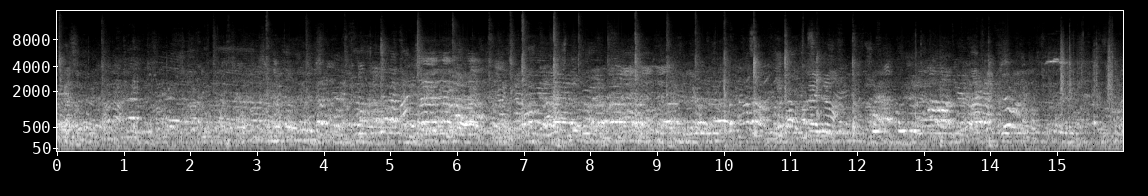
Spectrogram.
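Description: Young men shout to each other outdoors on an open field.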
